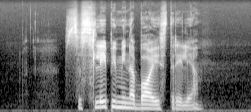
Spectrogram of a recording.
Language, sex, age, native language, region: Slovenian, female, 18-29, Slovenian, Central Slovenia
